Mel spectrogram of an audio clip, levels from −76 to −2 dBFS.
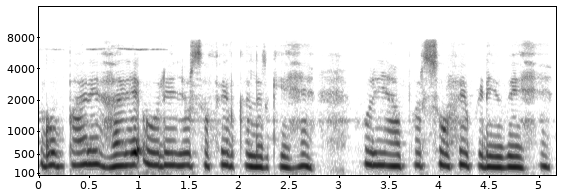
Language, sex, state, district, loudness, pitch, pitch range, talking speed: Hindi, female, Uttar Pradesh, Saharanpur, -18 LUFS, 255 Hz, 235-265 Hz, 175 wpm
